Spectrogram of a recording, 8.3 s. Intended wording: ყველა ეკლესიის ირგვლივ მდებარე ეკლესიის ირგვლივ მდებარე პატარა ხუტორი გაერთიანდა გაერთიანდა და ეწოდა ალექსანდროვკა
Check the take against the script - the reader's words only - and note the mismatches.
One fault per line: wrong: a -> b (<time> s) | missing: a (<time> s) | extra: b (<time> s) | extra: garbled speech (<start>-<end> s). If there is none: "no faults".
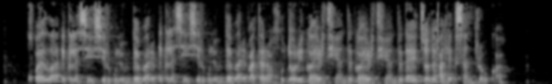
no faults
